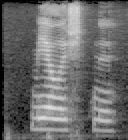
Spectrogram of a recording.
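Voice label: "мелӧсьтны", Komi, female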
